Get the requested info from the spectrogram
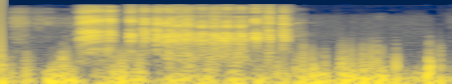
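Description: Crows and magpies calling around a carcass: harsh cawing, with a rapid rattling chatter from about half a second in that lasts about a second, over a steady low rumble.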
